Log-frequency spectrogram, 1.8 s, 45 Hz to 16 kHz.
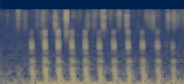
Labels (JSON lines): {"label": "biophony, knock", "recorder": "SoundTrap 300"}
